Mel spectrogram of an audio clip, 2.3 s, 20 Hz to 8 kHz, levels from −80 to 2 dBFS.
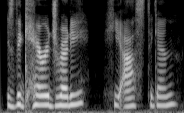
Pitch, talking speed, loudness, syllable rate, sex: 230 Hz, 180 wpm, -16 LUFS, 6.1 syllables/s, female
